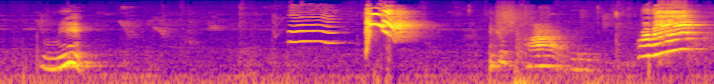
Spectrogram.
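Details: Pet green ringneck parrot kept indoors, said to talk and say mummy, papa and radhe radhe; a few separate wavering, harmonic speech-like calls, some sliding up and others falling, between quiet gaps.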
